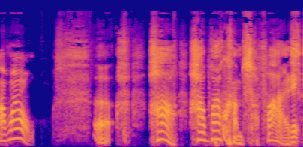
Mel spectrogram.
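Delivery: put-on Chinese accent. Doing a requested accent for a listener: Chinese accent. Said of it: "I'd like to hear Shedman doing a Chinese accent".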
